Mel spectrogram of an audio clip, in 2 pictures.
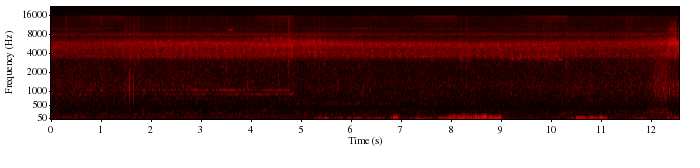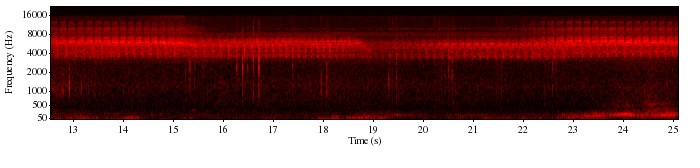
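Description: Insects buzzing in a steady high band that comes in about halfway through and again near the end. Low gusts of wind rumble on the microphone, loudest about a third of the way in.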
